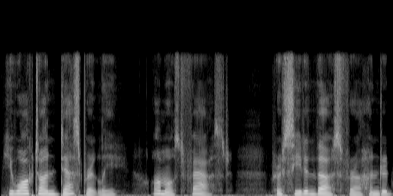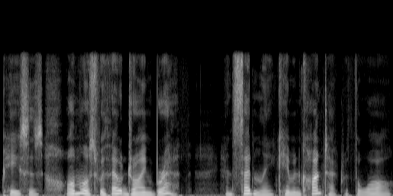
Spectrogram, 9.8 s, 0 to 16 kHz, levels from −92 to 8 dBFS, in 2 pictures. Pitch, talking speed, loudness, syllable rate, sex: 195 Hz, 145 wpm, -19 LUFS, 4.9 syllables/s, female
